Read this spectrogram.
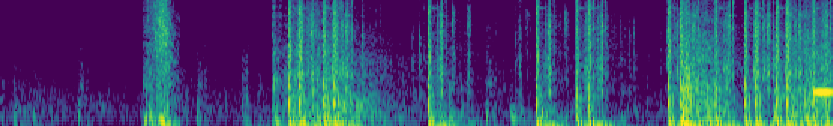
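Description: A submachine gun fires short bursts of shots.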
